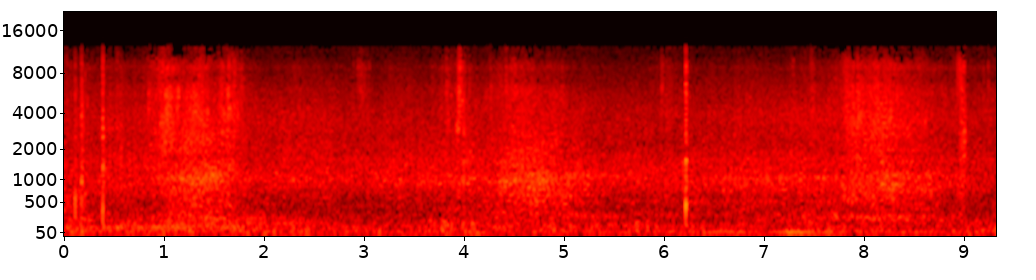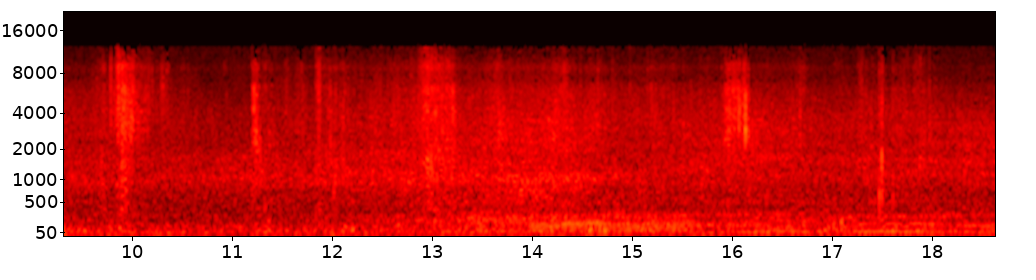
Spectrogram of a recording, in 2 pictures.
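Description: Outdoor noise of wind and passing street traffic, with patches of hissing and rustling and a few clicks as sand is poured from a bag onto driveway ice.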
